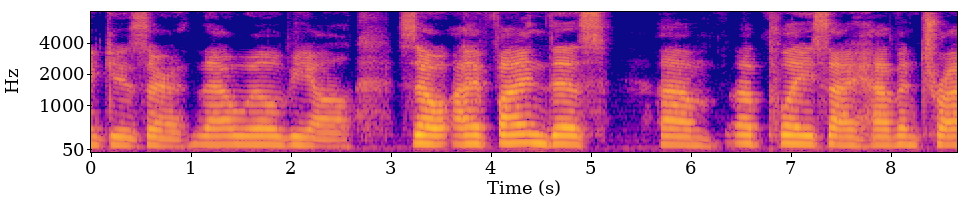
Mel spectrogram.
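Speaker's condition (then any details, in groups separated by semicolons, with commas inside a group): Primary lateral sclerosis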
